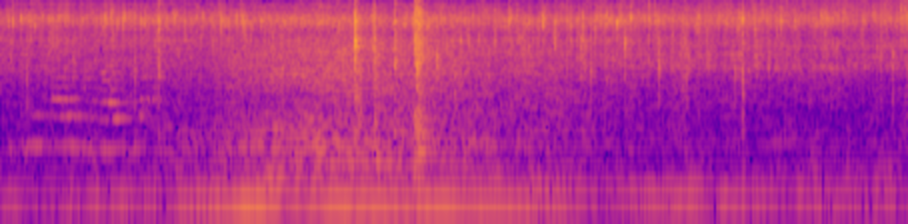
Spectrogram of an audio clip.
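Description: Chopped tomato and onion frying in oil in a metal pan with a steady sizzle. Two sharp clicks come near the middle, and a low hum swells and fades through the middle.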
